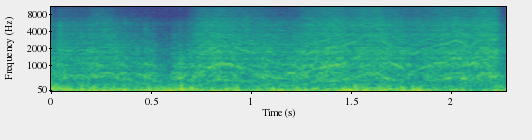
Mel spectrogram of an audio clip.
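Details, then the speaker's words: Subaru WRX with a new starter just installed: starter drags the engine over slowly and unevenly with no catch; battery low, fuel issue also suspected. "Battery's a little low. Battery's low. Yeah. I have a pack. I'll put the pack on it."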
